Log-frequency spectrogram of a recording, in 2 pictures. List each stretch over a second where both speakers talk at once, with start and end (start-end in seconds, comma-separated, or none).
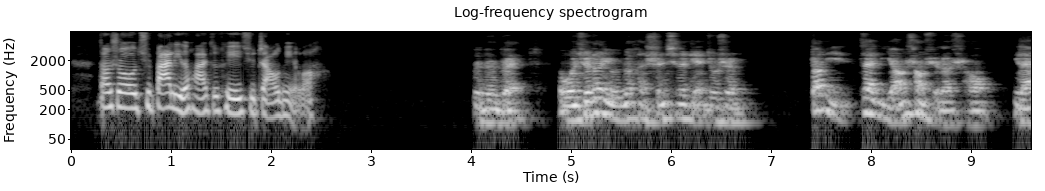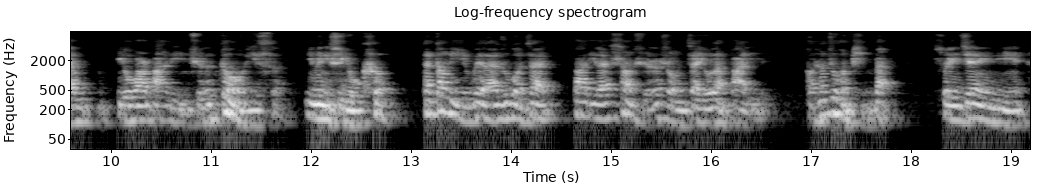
none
